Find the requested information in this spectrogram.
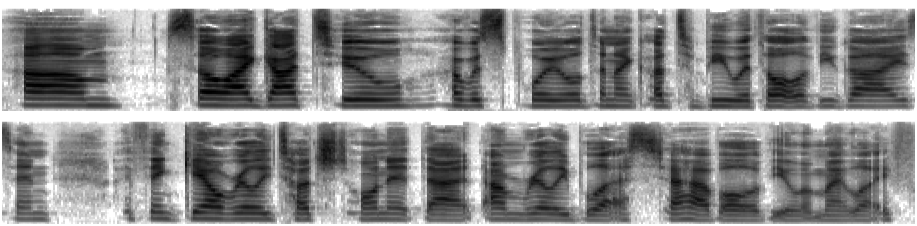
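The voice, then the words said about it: Weak, not fully recovered voice. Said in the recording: “sorry for my voice. It's not completely back yet.”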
